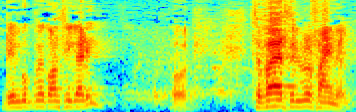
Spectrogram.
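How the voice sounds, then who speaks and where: A man giving a storytelling speech, lively and anecdotal, acting out bits of dialogue. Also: on the high side, normal speed. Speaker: motivational speaker.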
